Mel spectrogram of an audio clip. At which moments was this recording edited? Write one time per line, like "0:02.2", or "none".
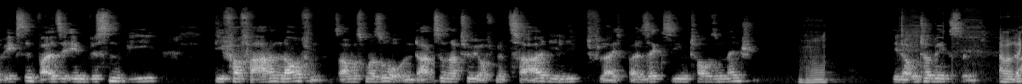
0:04.3

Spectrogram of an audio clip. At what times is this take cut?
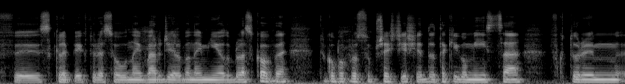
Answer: none

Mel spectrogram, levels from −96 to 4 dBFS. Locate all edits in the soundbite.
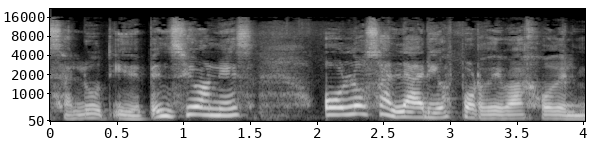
none

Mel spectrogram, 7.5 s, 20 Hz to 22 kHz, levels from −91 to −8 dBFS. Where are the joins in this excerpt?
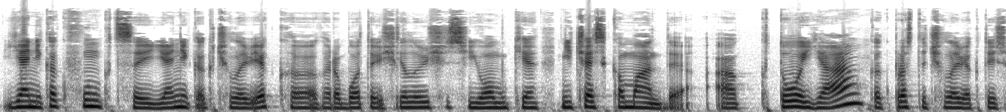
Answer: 0:02.9

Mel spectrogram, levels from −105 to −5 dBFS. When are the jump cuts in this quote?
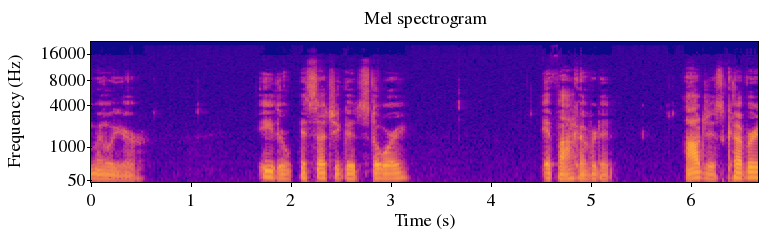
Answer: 0:02.0
0:04.8

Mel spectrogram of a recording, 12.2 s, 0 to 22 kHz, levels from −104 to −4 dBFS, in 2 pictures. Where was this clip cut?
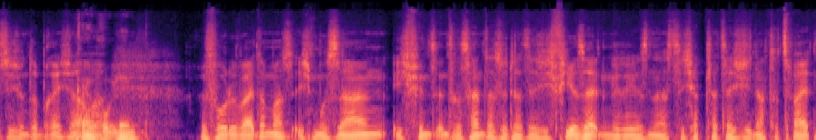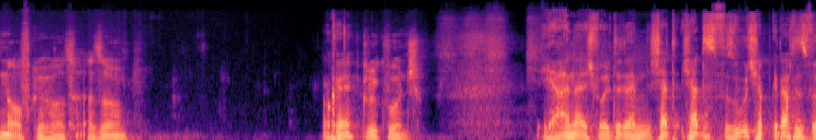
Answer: none

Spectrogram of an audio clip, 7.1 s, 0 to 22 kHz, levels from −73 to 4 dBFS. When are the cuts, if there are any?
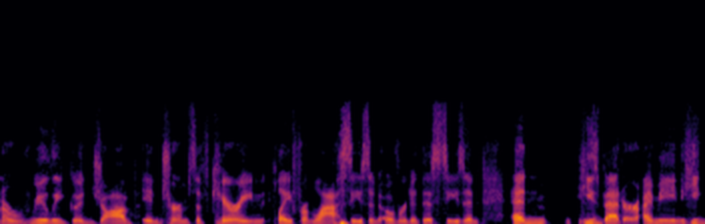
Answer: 0:01.4
0:02.7
0:06.0

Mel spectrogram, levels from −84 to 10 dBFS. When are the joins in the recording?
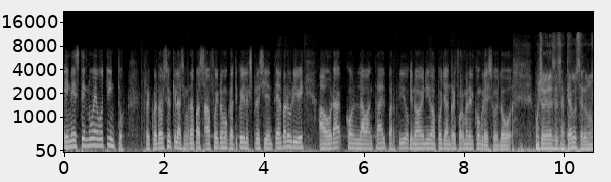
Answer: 0:03.1
0:06.9
0:07.7

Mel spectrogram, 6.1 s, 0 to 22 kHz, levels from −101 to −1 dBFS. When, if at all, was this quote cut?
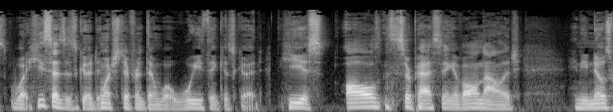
0:01.0
0:02.7
0:03.3

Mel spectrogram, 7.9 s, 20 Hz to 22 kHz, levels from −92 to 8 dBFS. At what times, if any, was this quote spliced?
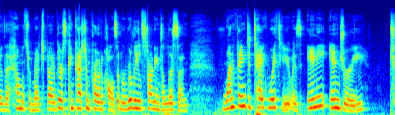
0:01.1

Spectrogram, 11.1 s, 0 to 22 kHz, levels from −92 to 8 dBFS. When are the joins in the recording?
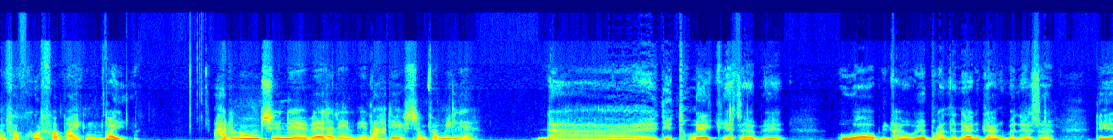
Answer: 0:03.3
0:03.8
0:07.0
0:08.9

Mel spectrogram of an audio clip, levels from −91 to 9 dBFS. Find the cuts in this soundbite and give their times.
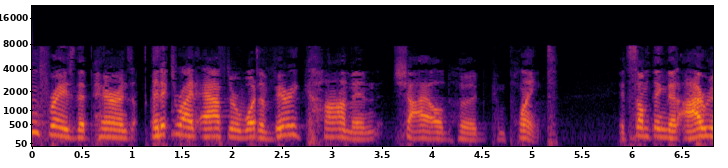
0:01.0
0:01.4
0:02.2

